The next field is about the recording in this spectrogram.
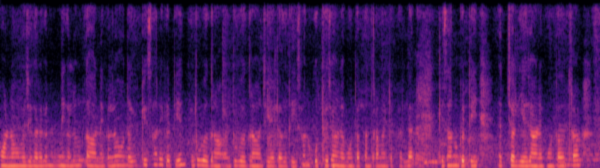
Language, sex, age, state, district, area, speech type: Dogri, female, 18-30, Jammu and Kashmir, Kathua, rural, spontaneous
